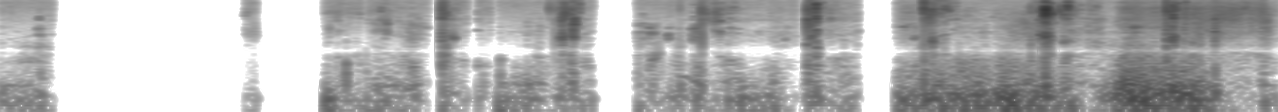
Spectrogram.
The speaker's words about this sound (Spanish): Ya fueron cinco minutos de comer pan.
